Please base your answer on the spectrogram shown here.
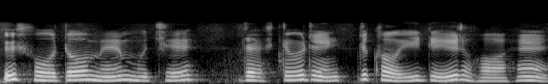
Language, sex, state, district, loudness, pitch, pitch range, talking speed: Hindi, female, Madhya Pradesh, Katni, -17 LUFS, 190 Hz, 180-205 Hz, 100 wpm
